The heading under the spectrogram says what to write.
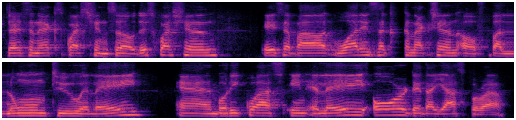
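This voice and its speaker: A man from Puerto Rico, a band member, talking in a relaxed, conversational way during a Q&A. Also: medium pitch, a little slow, a little hiss or hum, poor audio. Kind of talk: casual Q&A answer.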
